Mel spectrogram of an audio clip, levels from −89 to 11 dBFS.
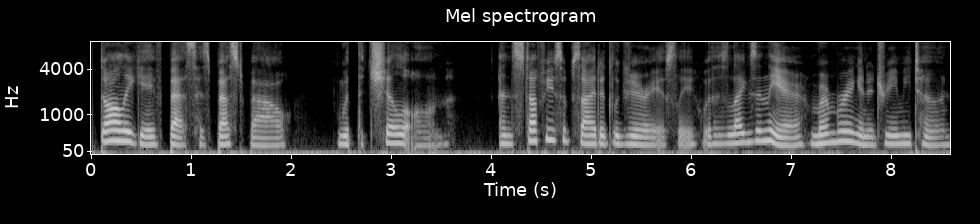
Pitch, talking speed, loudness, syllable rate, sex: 190 Hz, 175 wpm, -18 LUFS, 4.7 syllables/s, female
